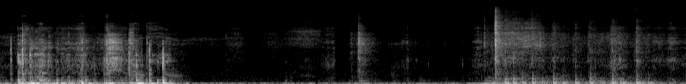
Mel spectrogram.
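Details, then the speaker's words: Honda XR200 single-cylinder after a rebuild with a new transmission and other new parts, first run and low on fuel: crisp blips dropping back to a quiet, even idle with no knocks or rattles; normal running. "I'm not going to complain with the way that sounds."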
